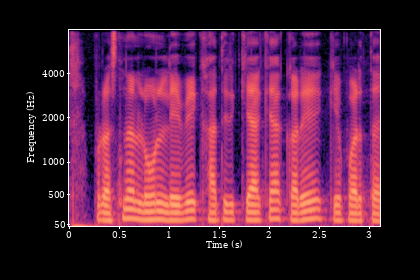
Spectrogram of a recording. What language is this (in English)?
Magahi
